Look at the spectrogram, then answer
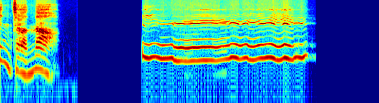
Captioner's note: very strained whimper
